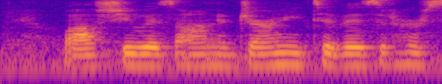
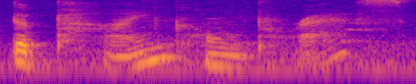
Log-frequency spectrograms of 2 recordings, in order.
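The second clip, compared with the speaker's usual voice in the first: slow unvoiced wondering whisper; 6 dB quieter, slower than usual. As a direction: whisper the name in awe. Name repeated in hushed wonder.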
